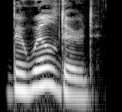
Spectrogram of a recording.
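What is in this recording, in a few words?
"bewildered", British English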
